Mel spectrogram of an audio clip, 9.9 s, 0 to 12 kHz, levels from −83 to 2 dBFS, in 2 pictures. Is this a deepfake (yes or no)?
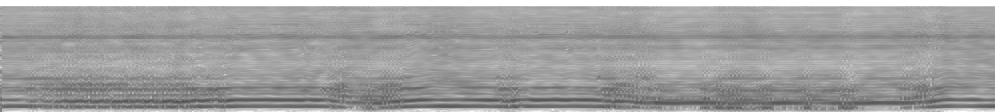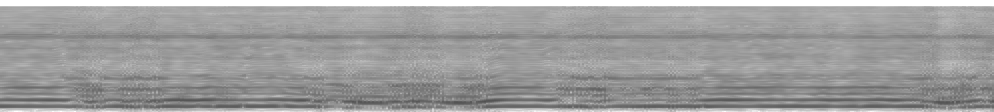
yes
